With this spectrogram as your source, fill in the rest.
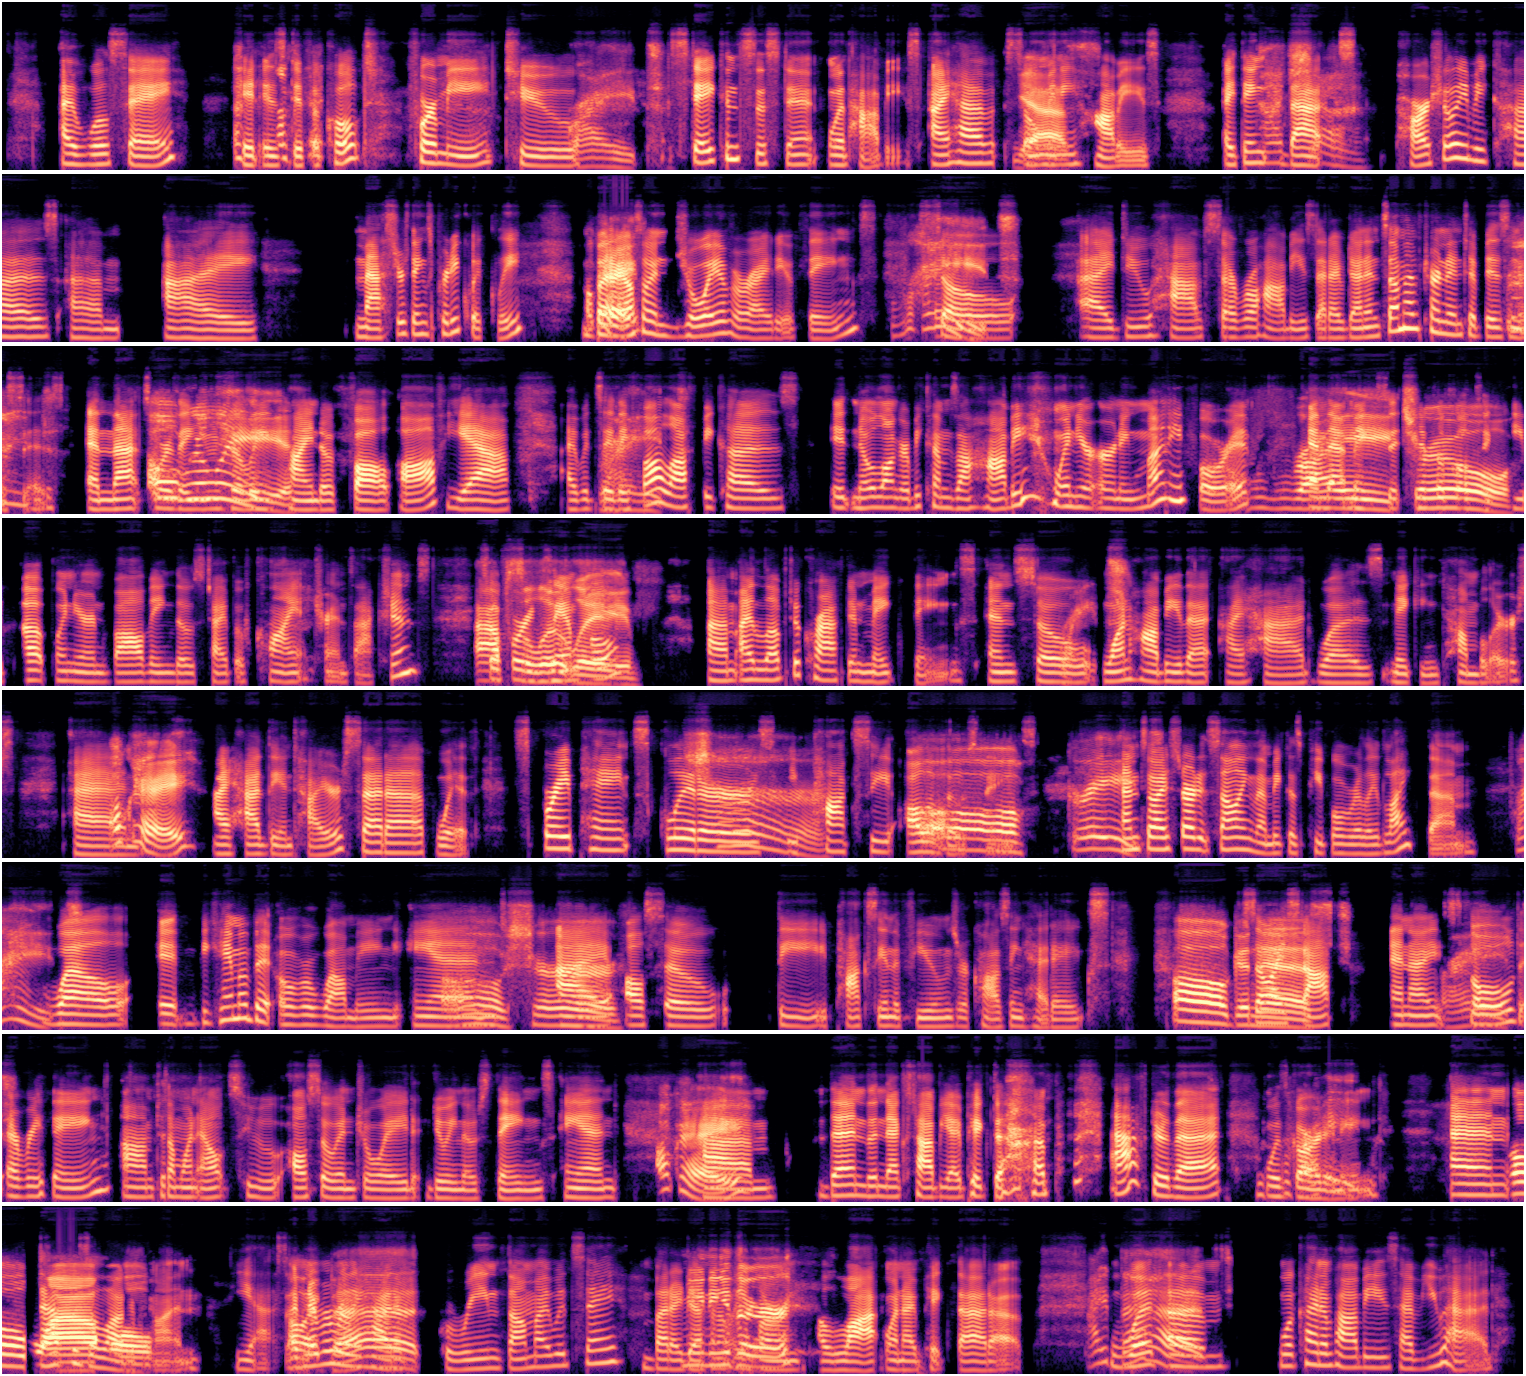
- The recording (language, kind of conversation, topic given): English, unstructured, What helps you keep up with your hobbies over time?
- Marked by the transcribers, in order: chuckle; laughing while speaking: "Okay"; laughing while speaking: "hobby"; tapping; laughing while speaking: "up"; other background noise; laughing while speaking: "Right"; chuckle; throat clearing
